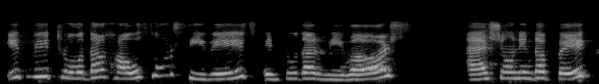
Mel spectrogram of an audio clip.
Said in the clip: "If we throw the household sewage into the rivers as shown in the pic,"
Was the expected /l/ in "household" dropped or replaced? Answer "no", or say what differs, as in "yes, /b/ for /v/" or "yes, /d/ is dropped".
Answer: yes, /l/ is dropped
